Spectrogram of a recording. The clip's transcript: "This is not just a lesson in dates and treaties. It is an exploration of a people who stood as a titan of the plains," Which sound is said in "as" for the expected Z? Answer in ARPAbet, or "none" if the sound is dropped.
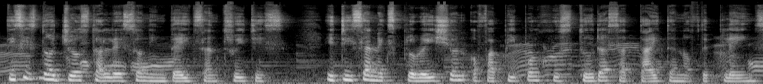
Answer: S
